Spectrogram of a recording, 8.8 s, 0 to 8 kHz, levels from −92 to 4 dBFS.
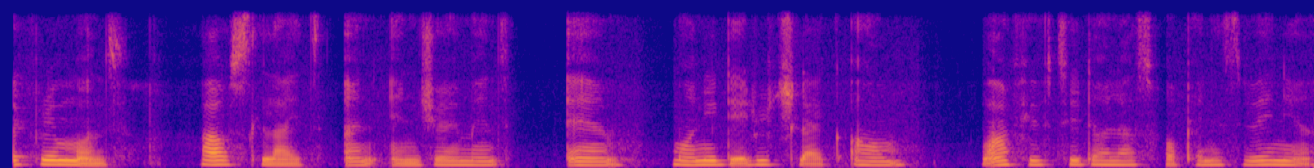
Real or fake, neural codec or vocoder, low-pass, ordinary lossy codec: real; none; 7.2 kHz; none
